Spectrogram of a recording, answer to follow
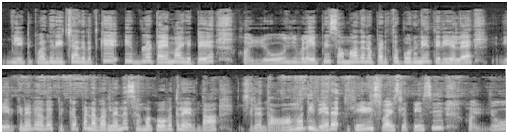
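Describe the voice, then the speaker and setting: A man's voice: a little high, dark tone, dry recording, natural voice. A man voicing a nervous young husband muttering to himself in a cartoon. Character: nervous young husband fearing his angry wife. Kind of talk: cartoon voice acting.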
